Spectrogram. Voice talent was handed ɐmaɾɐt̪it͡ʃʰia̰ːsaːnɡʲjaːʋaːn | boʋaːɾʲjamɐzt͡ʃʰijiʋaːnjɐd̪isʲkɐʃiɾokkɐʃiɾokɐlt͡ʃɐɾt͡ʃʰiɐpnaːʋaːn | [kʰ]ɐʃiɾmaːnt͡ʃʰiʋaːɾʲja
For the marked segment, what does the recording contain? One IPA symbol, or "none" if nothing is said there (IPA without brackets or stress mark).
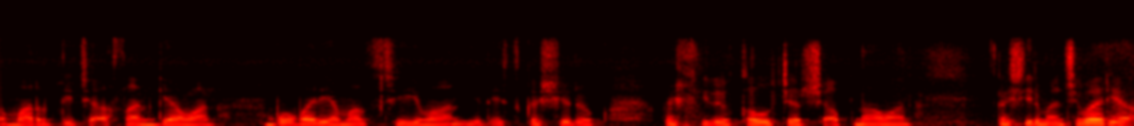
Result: k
